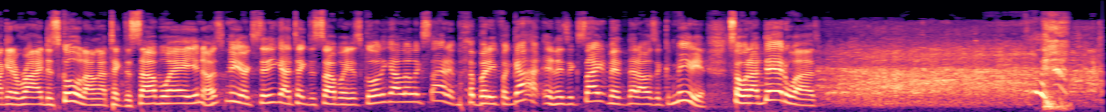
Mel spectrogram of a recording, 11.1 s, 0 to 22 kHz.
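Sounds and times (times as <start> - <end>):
audience laughing: 8.2 - 11.0
short loud laugh near microphone: 10.1 - 11.0.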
